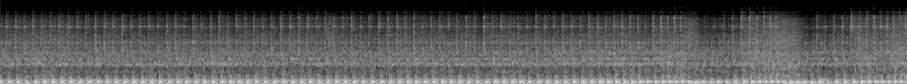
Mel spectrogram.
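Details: Replacement Honda engine on mini bike, chain and belt cover off, first start after swap: even steady thumping beat, no misses or knocks; healthy.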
